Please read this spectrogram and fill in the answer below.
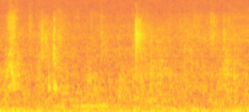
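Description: Faint room tone at a lectern during a pause in a lecture, with a few soft clicks and rustles.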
